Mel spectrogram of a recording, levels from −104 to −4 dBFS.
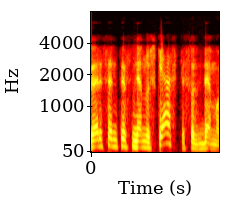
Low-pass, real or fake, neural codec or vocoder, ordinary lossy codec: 7.2 kHz; real; none; AAC, 48 kbps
